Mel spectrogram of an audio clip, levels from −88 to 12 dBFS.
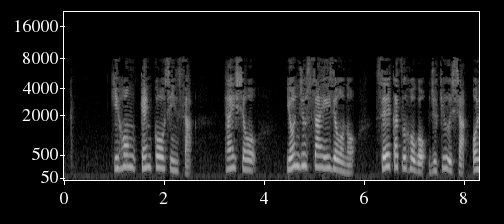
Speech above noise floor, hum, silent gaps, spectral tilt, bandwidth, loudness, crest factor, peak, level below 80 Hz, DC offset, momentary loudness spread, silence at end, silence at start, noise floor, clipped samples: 41 dB; none; none; -4 dB/octave; 8.6 kHz; -26 LUFS; 20 dB; -6 dBFS; -72 dBFS; under 0.1%; 10 LU; 0 s; 0.95 s; -66 dBFS; under 0.1%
